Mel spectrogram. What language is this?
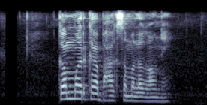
Nepali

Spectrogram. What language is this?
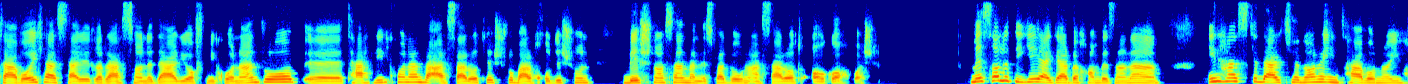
Persian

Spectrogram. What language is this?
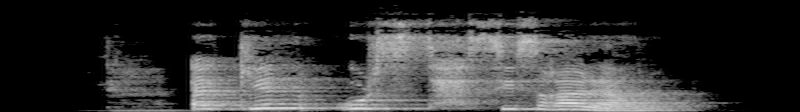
Kabyle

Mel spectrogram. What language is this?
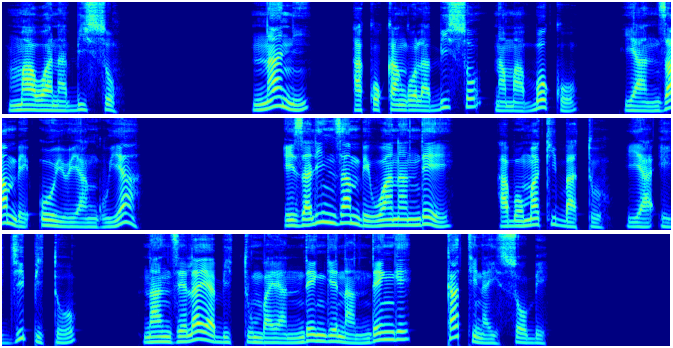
Lingala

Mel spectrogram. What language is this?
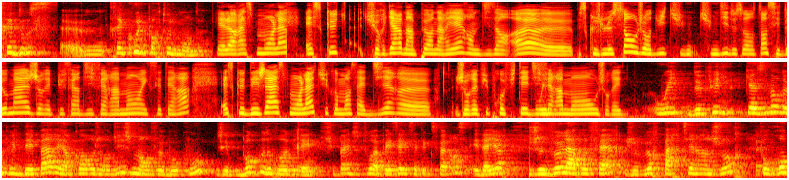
French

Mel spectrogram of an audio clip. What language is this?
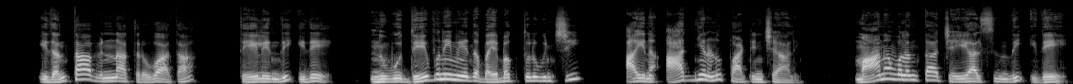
Telugu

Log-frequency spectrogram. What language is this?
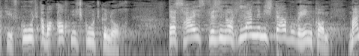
German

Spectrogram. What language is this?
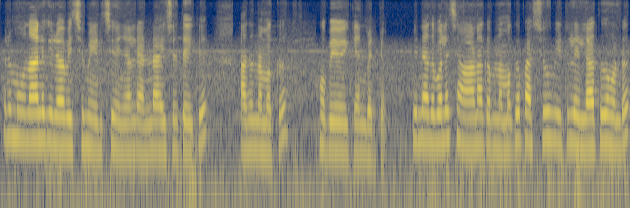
Malayalam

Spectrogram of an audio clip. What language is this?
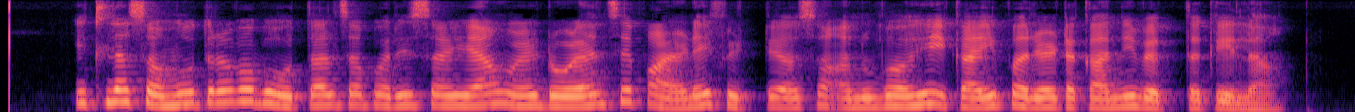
Marathi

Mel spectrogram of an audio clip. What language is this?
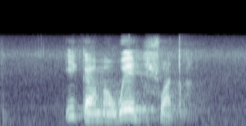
Xhosa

